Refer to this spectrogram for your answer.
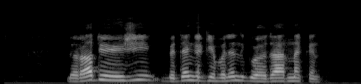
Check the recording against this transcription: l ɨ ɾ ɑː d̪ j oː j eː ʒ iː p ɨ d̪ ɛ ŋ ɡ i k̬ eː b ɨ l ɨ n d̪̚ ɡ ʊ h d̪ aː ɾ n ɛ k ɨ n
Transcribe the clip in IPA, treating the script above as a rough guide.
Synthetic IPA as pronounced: l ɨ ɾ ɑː d̪ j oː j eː ʒ iː b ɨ d̪ ɛ ŋ ɡ ɛ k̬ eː b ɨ l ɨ n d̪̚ ɡ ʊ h d̪ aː ɾ n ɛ k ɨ n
